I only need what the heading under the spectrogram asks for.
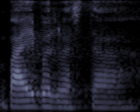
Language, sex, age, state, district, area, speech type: Goan Konkani, female, 30-45, Goa, Tiswadi, rural, spontaneous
